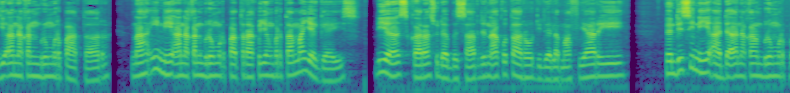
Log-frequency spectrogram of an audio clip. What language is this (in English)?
Indonesian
